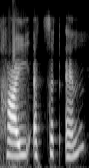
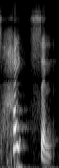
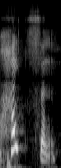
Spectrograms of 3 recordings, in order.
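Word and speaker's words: heißen: that doesn't mean that we are going to pronounce it as high etet n no that would be incorrect the pronunciation will come as heighten wherever etet comes we emphasize there and we pronounce like double Esa sound so heighten now you must be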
